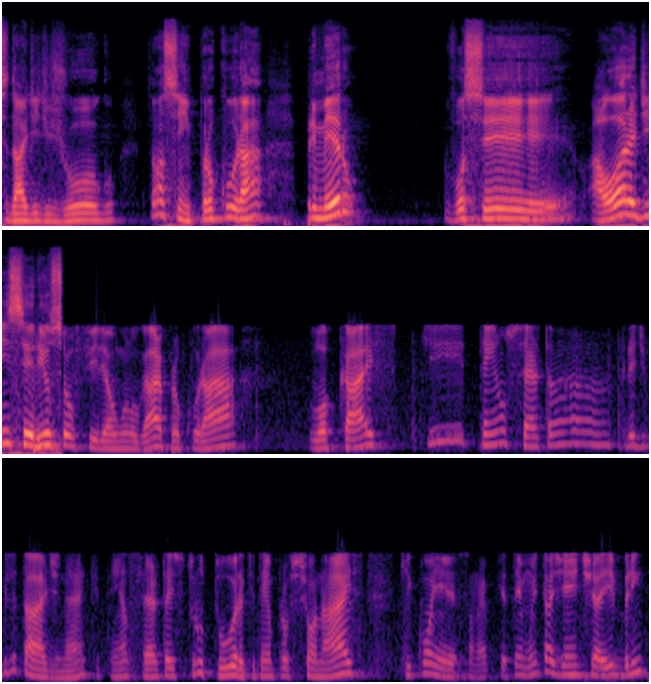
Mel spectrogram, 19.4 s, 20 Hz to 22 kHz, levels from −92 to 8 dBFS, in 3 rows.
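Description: At 7.05 s there's a tiny gap, about 20 ms, and from there to the end the sound turns boxy and dull, with nothing above 3.8 kHz, a level drop of roughly 10 dB, and a new, faint noise floor sitting well under the signal. That combination of narrower band, different tone and fresh background is the classic sign of the input switched to a poorer device, likely a fallback microphone or a headset's call profile taking over mid-recording.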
